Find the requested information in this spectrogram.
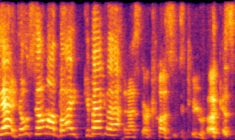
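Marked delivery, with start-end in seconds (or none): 0.0-1.8 put-on much higher, whiny child begging; pleading kid. Boy begs his dad in the garage, high whiny plea.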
